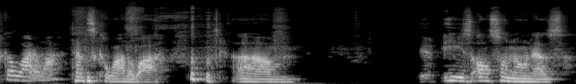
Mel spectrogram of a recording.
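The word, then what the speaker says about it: Tenskwatawa: Native American nation that I'm sorry could you pronounce the name t kadawa tens kadawa um he's also known as the prophet so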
